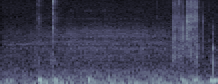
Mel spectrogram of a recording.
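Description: A few faint clicks from a computer keyboard and mouse: two short clicks about half a second in, and a brief noisy burst near the end.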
